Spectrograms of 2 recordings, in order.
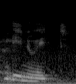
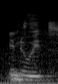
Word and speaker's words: Inuit: So Inuit. Inuit.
